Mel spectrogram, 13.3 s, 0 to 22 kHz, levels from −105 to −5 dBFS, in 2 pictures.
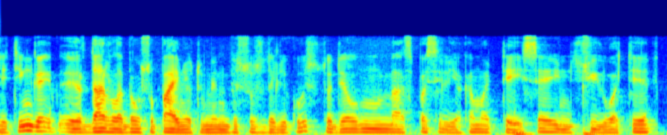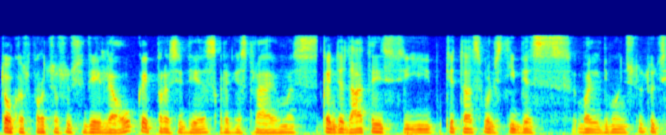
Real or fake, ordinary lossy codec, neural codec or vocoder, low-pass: real; MP3, 96 kbps; none; 7.2 kHz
